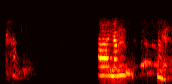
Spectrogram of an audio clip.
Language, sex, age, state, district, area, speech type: Kannada, female, 30-45, Karnataka, Shimoga, rural, conversation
